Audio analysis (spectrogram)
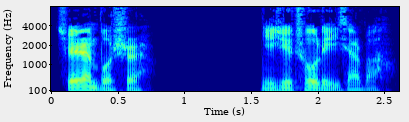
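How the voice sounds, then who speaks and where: An extremely low-pitched, commanding tycoon played by a male actor for an audio drama. He is aloof and detached, giving away no emotion in his hushed, flat lines. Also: fairly quick, dry recording. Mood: cold, flat. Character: cold, aloof, powerful male business tycoon. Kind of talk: Chinese audio drama dialogue.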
